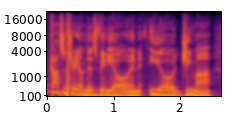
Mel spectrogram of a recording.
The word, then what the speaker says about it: Iwo Jima: on this video in Iwo Jima, or Iwo Jima as we pronounce it in English, which is the Battle of Iwo Jima.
